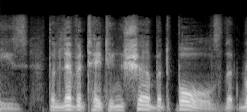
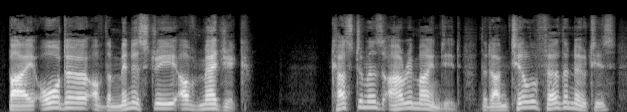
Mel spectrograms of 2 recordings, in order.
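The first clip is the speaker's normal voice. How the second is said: official notice; 4 semitones higher than usual. A narrator's reading. Ron reading the Ministry notice aloud, formal. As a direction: announce it like a town crier.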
